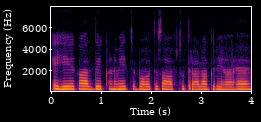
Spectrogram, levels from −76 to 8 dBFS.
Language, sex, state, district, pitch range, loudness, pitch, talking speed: Punjabi, female, Punjab, Kapurthala, 245-260 Hz, -15 LUFS, 250 Hz, 150 wpm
